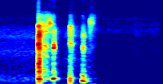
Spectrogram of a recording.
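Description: A person coughing: a quick run of about four short coughs about half a second in.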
